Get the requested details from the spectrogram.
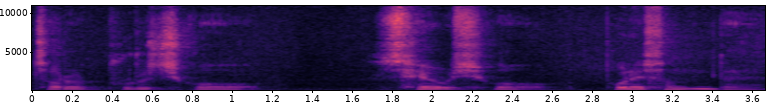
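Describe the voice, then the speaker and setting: Somewhat breathy speech at a very slow pace, with audible room echo. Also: man. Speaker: missionary pastor. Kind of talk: testimony sermon.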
